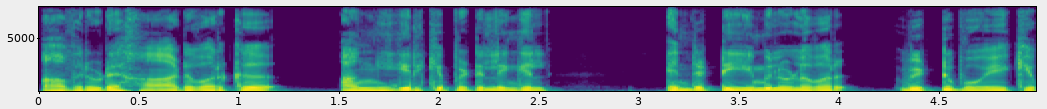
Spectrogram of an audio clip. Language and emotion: Malayalam, fearful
